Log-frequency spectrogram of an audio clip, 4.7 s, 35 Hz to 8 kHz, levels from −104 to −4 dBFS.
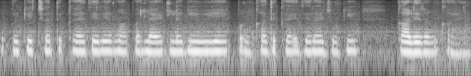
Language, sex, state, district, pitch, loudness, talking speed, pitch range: Hindi, female, Uttarakhand, Uttarkashi, 205 Hz, -19 LUFS, 305 wpm, 205-210 Hz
